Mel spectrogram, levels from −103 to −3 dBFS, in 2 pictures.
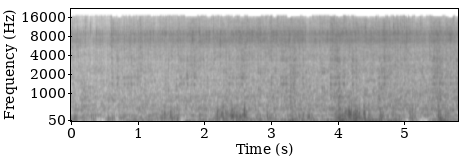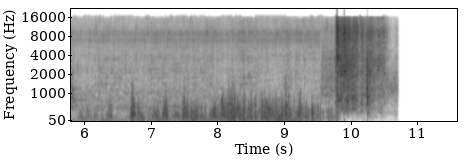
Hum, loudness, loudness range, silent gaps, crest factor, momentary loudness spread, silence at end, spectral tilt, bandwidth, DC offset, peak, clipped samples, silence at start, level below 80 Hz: none; -22 LUFS; 18 LU; none; 30 dB; 22 LU; 0.9 s; -0.5 dB/octave; 17 kHz; under 0.1%; 0 dBFS; under 0.1%; 0 s; -52 dBFS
